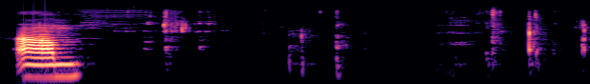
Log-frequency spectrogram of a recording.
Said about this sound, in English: Oh, crap. Spill my water.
